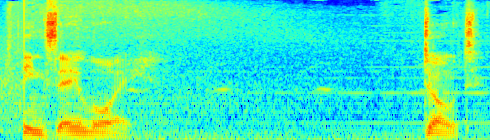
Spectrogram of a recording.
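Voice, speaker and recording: An earnest, reserved warrior in a game cinematic. His voice is low and plain-spoken, with faint music behind it. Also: extremely slow. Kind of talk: video game cinematic dialogue.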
